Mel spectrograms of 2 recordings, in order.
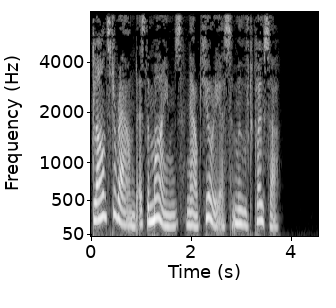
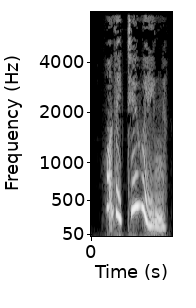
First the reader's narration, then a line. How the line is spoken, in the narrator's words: asked the cabbie, his voice tremulous with rising fear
